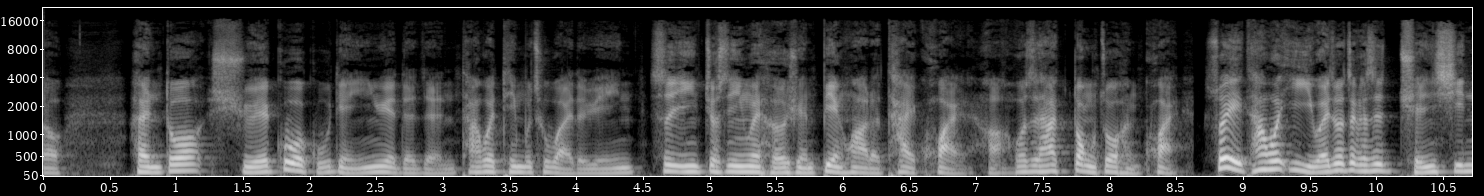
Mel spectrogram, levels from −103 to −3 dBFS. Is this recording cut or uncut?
cut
